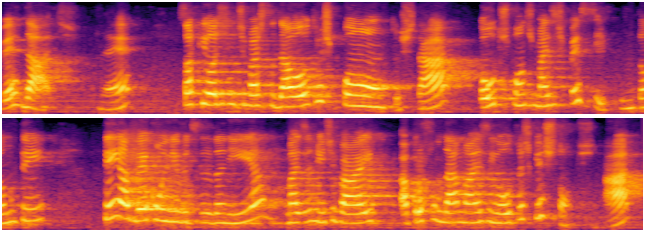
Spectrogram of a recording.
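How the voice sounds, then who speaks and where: Her intonation is lively and her pitch high. The woman speaks at a fairly slow pace. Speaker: schoolteacher. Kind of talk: online class lesson.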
